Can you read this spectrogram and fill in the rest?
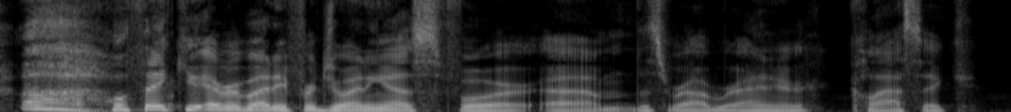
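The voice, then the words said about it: Slurred, tired-sounding speech. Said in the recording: “I'm slurring my words. I'm tired.”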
